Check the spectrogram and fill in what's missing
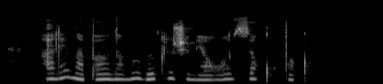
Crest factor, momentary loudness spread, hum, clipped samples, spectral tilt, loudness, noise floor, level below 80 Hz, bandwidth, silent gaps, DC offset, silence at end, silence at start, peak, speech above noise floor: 26 dB; 17 LU; none; under 0.1%; -1 dB/octave; -33 LUFS; -72 dBFS; -90 dBFS; 10.5 kHz; none; under 0.1%; 0.9 s; 0.1 s; -10 dBFS; 37 dB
